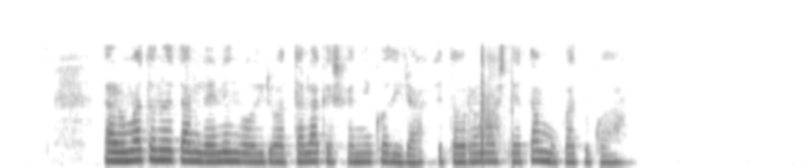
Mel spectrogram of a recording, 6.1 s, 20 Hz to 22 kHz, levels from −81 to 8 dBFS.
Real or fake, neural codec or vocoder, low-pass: real; none; 7.2 kHz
